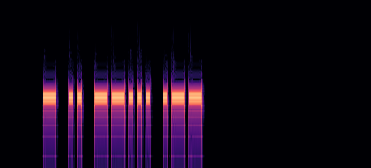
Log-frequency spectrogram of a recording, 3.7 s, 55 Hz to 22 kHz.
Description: Morse code, heard as a keyed tone, about 27 wpm, 700 Hz. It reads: TI7W
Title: DXCC-100 Call Signs - 4 Characters - Repeated 3x - 28wpm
